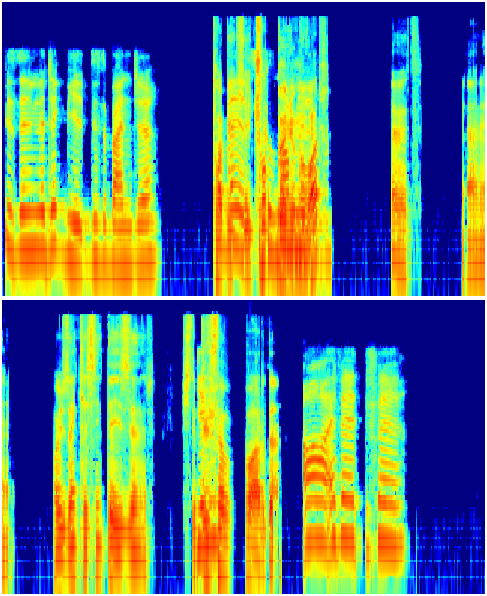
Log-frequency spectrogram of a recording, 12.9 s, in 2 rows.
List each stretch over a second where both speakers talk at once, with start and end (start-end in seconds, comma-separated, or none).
3.0-4.4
